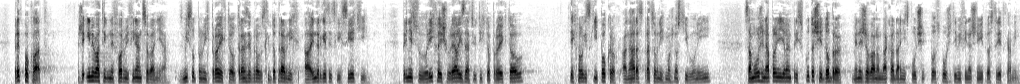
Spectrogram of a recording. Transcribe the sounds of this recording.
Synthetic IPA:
pɾɛt̪̚pɔkla̰t̪ | ʒɛʔinɔʋat̪iːʊnɛfɔɾmifinant͡sɔʋaɲɪa̰ | zmislupl̩niːxpɾɔjɛkt̪ɔʊt̪ɾanzɛʊɾɔːpskiːɣd̪ɔpɾaʊniːɣaɛnɛɾɡɛt̪it͡skiːxsɪɛcḭː | pɾiɲɛsuːɾiːxlɛjʃjuɾɛalizaːt͡siut̪iːxt̪ɔpɾɔjɛkt̪ɔʊ | t̪ɛxnɔlɔɡit͡skiːpɔkɾɔkanaːɾast̪̚pɾat͡sɔʊniːɣmɔʒnɔsciːvuːniː | samʊɔʒɛnapl̩ɲiɟlɛnpɾiskut̪ɔt͡ʃɲɛd̪ɔbɾɔmɛnɛʒɔʋanɔmnaklad̪aɲiːspɔuʒit̪iːmifinant͡ʃniːmipɾɔst̪ɾɪɛt̪ka̰mḭ

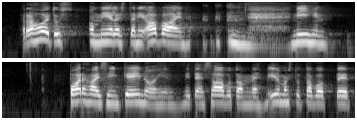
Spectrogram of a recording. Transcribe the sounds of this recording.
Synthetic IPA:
rɑɦo̞jt̪us | ommielest̪æniɑʋɑin | niːhin | pɑrɦɑjsiːŋke̞jno̞jhinmit̪e̞nsɑːʋut̪ɑmːe̞ilmɑst̪ot̪ɑʋo̞t̪ːe̞ːt̪

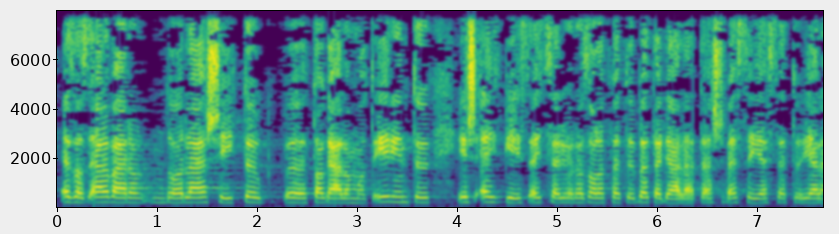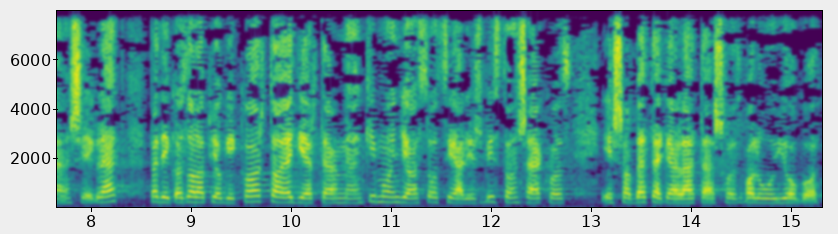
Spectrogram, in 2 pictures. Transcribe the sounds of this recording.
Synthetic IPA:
ʔɛzɒzɛlvaːɾnd̪o̞rlaːʃiːɟt̪øb | t̪ɒɡaːlːɒmo̞t̪eːɾint̪øːeːʃɛɟɡeːsɛcsɛɾyɛnɒzɒlɒpʋɛt̪øːbɛt̪ɛɡɛlːaːt̪aːʃt̪ʋɛseːjɛst̪ɛt̪øːjɛlɛnʃeːɡlɛt̪ː | pɛd̪iɡɒzɒlɒpjo̞ɡikɒrt̪ɒɛɟːeːrt̪ɛlmyɛŋkimo̞ɲɟɒːso̞t̪siaːliʒbist̪o̞nʃaːkho̞z | eːʃɒbɛt̪ɛɡɛlːaːt̪aːʃho̞zʋɒloːjo̞ɡo̞̰t̪

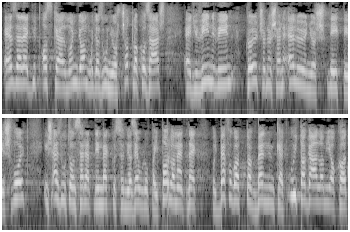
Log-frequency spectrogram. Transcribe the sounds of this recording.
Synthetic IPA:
ɛzːɛlɛɟːyt̪ːɒst̪̚kɛlmo̞ɲɟɒmho̞ɟɒzuːnijoːʃt͡ʃɒt̪lɒko̞zaːʃ | ɛɟviːnviːnkø̞lt͡ʃønø̞ʃɛnɛløːɲøʃleːpeːʃʋo̞lt̪ | eːʃɛzuːt̪o̞nsɛɾɛt̪neːmːɛkːø̞sø̞nːiɒzɛuɾoːpɒjipɒrlɒmɛnt̪nɛk | ho̞ɟ̚bɛfo̞ɡɒt̪ːɒɡbɛnːyŋkɛt̪uːjt̪ɒɡaːlːɒmijɒkɒt̪

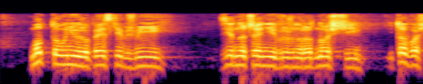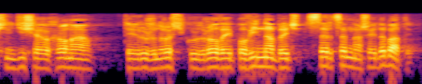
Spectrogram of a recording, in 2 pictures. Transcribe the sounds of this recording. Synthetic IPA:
mɔt̪t̪ːɔuɲɛwɾɔpɛjskʲejbʐmʲi | zʲjɛd̪nɔt͡ʂɛɲivɾuʐnɔɾɔd̪nɔɕt͡ɕi | it̪ɔvwaɕɲɛd͡ʑiɕajɔxɾɔna | t̪ɛjɾuʐnɔɾɔɕt͡ɕi̥kult̪uɾɔvɛjpɔvʲinːabɘt͡ɕsɛɾt̪sɛmnaʂɛjd̪ɛbat̪ɘ

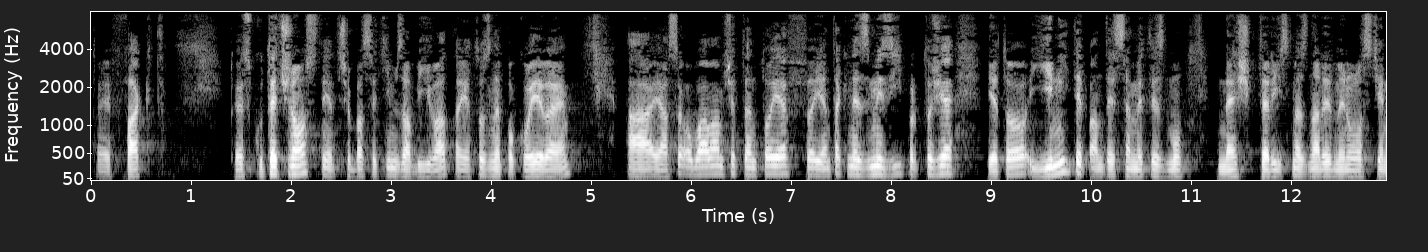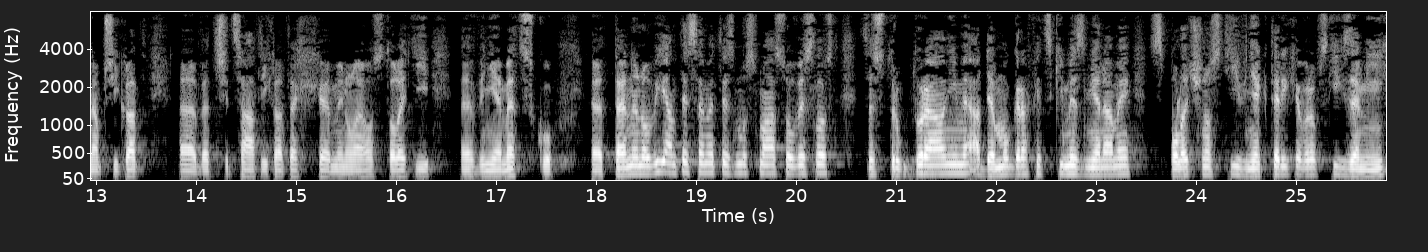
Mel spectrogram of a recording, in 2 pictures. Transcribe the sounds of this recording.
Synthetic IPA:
t̪ojɛfakt̪ | t̪ojɛskut̪ɛt͡ʃno̞st̪jɛt̪r̝̥ɛbasɛciːmzabiːvat̪ajɛt̪o̞znɛpo̞ko̞jɪvɛːʔajaːsɛʔo̞baːvaːmʒɛt̪ɛnt̪o̞jɛfjɛnt̪aknɛzmɪziːpɾo̞t̪oʒɛjɛt̪o̞jɪniːt̪ɪpʔant̪ɪsɛmɪt̪ɪzmunɛʃk̚t̪ɛɾiːsmɛznalɪvmɪnulo̞scɪnapr̝̥iːklat̪vɛt̪r̝̥ɪt͡saːt̪iːxlɛt̪ɛxmɪnulɛːɦo̞st̪o̞lɛciːvɲɛmɛt͡skut̪ɛnno̞viːʔant̪ɪsɛmɪt̪ɪzmusmaːso̞wvɪslo̞st̪sɛst̪ɾuk̚t̪uɾaːlɲiːmɪʔa̰dɛmo̞ɡɾafɪt͡skiːmɪzmɲɛnamɪ | spo̞lɛt͡ʃno̞sciːvɲɛkt̪ɛɾiːxʔɛvɾo̞pskiːɣzɛmiːx

